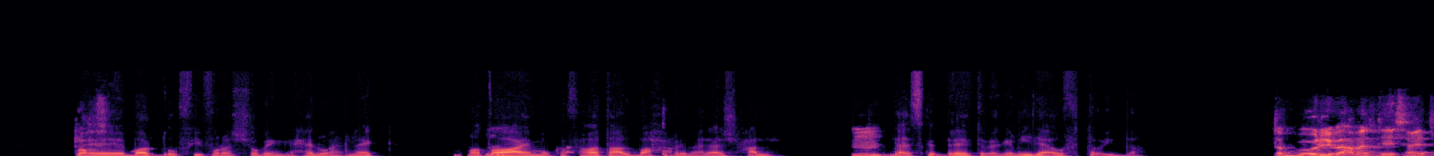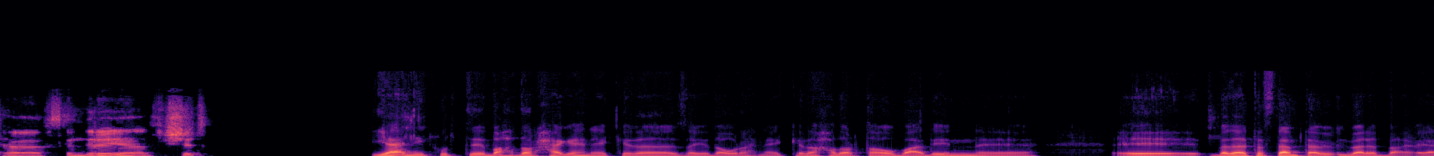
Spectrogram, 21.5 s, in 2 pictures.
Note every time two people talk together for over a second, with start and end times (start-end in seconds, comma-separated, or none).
none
